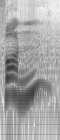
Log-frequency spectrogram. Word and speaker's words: von: Exacto, o sea, V se pronuncia como una F, pero si eso no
